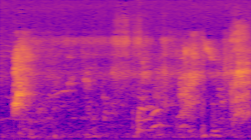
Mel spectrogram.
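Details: Boston Terrier Léna answers a Hungarian command to say hello with a sharp opening yip, then softer grumbling whines and two more yelps, with a woman's coaxing voice in between.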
